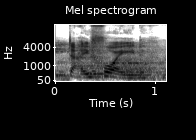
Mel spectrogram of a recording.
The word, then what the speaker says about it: typhoid: कुछ लेटर्स ऐसे होते हैं जिसका प्रोनाउंस नहीं होता है, जैसे कि टाइफॉइड, राइट। तो TYPHOID, तो वो स्पेलिंग टाइफॉइड का होता है, बट जिसमें प्रोनाउंस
